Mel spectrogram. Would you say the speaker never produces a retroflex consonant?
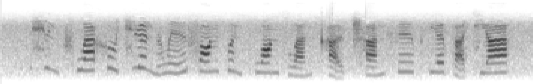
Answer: no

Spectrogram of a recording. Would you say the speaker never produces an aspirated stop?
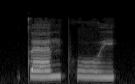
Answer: no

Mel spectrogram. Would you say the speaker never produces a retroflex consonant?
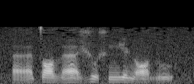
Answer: no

